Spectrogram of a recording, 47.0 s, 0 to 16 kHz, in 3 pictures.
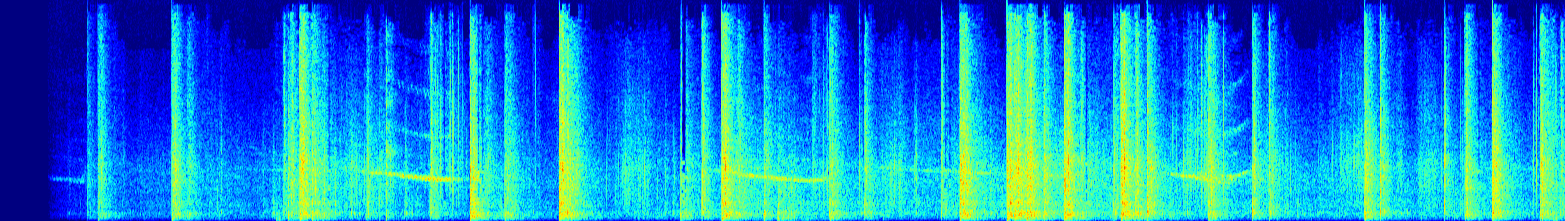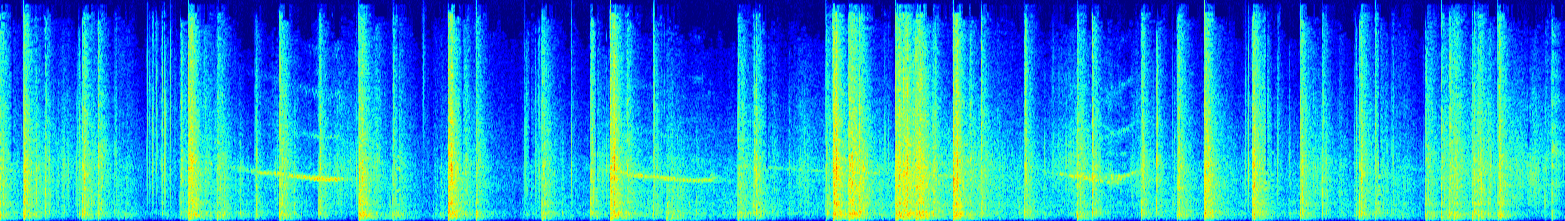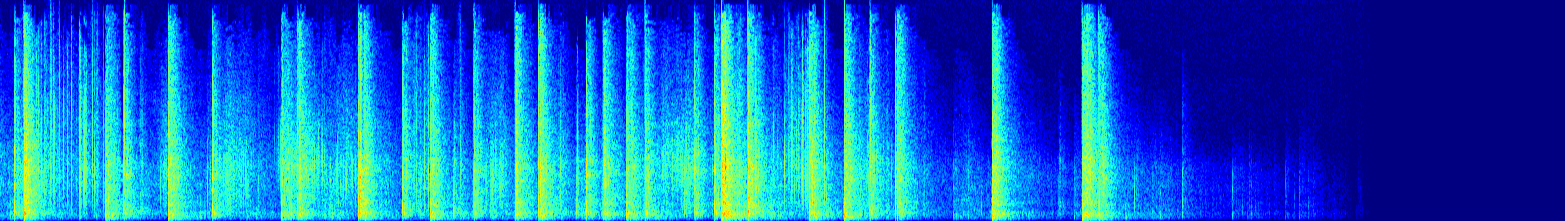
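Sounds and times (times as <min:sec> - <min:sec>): falling firework whistle: 0:00.5 - 0:01.2, 0:02.8 - 0:04.9, 0:06.8 - 0:13.8, 0:14.6 - 0:16.8, 0:17.4 - 0:20.5, 0:21.6 - 0:28.4
fireworks bangs and crackling: 0:00.6 - 0:44.6.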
